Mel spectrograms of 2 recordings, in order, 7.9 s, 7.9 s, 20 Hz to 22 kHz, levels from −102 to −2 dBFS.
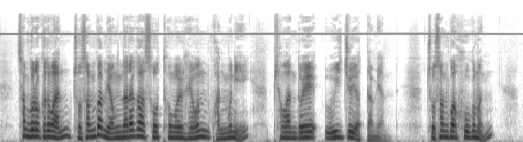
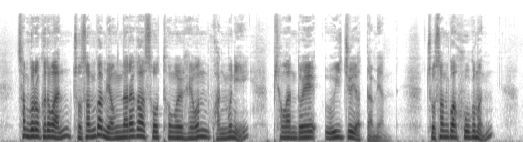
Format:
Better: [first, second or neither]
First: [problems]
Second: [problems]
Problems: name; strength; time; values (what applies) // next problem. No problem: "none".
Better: second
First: high-pitched whine; noticeable; throughout; 8 kHz, 20 dB below the speech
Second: none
